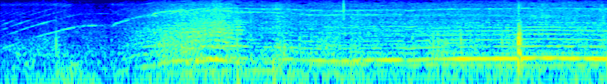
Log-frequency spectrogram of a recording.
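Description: Parrot Anafi quadcopter's motors and propellers spinning up for an automatic takeoff, a rising whine that levels off after about a second and a half into a steady hovering hum. A single click sounds near the end.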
